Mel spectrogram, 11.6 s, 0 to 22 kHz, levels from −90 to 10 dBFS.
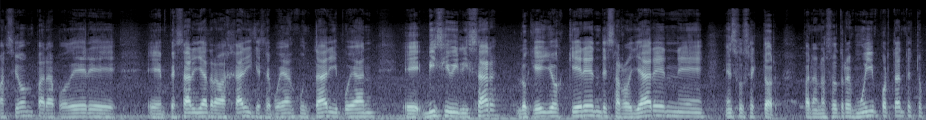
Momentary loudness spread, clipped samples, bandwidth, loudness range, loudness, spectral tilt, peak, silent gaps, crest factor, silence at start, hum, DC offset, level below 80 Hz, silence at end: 8 LU; under 0.1%; 16.5 kHz; 3 LU; -17 LUFS; -5.5 dB/octave; 0 dBFS; none; 16 dB; 0 s; none; under 0.1%; -36 dBFS; 0 s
